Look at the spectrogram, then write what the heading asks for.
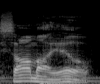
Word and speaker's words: Samael: take care of you samayal oh my god sami l that's how you pronounce it that's just one of the ways you can pronounce it samayo jackson yes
